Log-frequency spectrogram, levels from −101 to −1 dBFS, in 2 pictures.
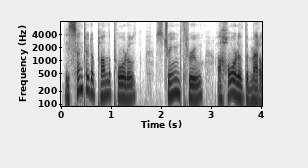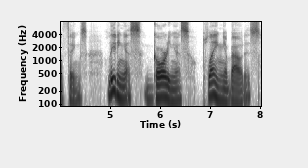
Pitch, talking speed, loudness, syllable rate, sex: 140 Hz, 140 wpm, -19 LUFS, 4.7 syllables/s, male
